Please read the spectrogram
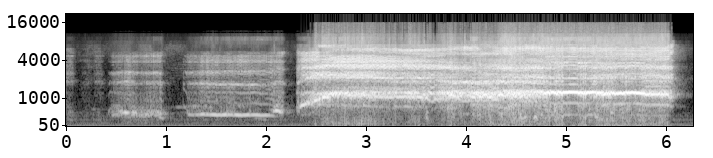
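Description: A girl's loud, high-pitched scream, held at one steady pitch for nearly four seconds and cut off abruptly, after a couple of short vocal noises.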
